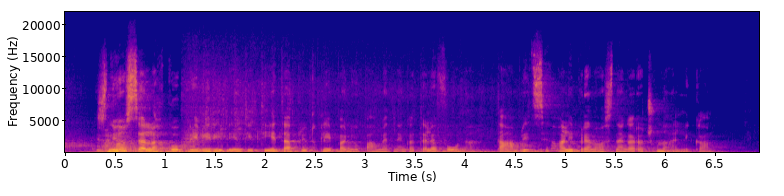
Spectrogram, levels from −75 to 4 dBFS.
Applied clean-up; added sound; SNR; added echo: none; Water tap, faucet; 18 dB; none.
